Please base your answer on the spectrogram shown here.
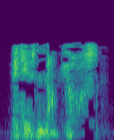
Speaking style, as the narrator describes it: Sheridanin hissed

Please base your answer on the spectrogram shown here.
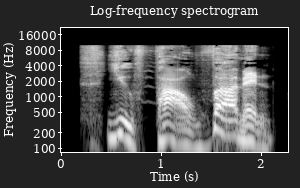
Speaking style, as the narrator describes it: roared

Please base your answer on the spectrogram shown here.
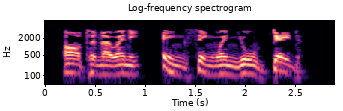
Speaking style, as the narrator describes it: snarled Mr

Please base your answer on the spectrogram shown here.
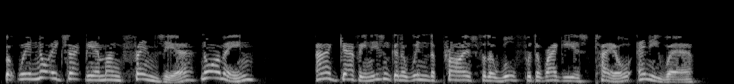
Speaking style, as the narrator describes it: whined Gaspode

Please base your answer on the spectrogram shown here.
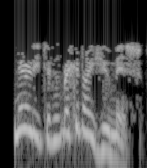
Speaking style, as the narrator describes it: said Amber cheerfully

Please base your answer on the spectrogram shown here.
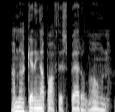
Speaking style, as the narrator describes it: I said quietly

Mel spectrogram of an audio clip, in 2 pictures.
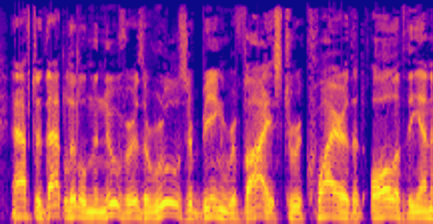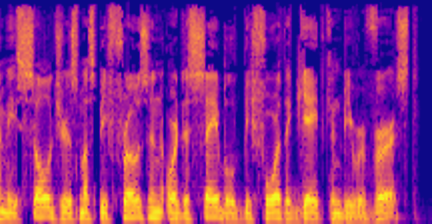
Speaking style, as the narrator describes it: Loudly, Anderson said

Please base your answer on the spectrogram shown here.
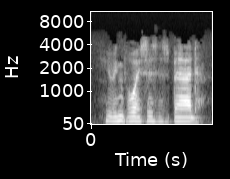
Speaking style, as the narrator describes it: the furious angel murmured

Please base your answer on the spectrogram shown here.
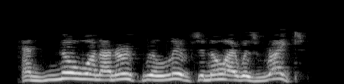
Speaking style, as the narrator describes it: cried out Lamont, and blinked to keep back the tears

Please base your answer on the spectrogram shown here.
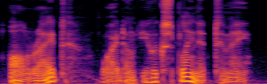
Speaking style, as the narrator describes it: She said in a deadly, reasonable tone

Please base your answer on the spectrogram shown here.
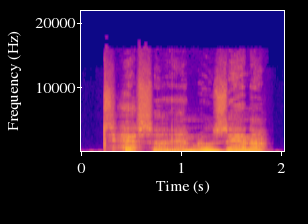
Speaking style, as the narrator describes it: I said quietly

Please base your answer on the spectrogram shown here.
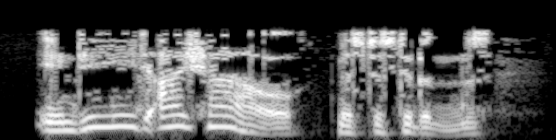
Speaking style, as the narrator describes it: said the Chair calmly

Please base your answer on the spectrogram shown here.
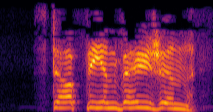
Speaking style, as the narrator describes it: he shouted

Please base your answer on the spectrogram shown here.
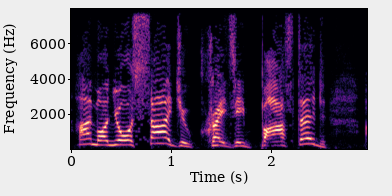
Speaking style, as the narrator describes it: I shouted

